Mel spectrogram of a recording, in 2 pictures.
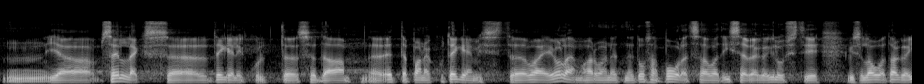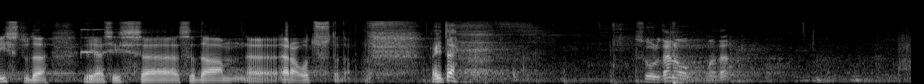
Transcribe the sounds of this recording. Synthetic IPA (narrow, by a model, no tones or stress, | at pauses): jɑse̞lːekst̪e̞ɡ̥e̞likːṵlt̪ˑse̞d̪ɑe̞t̪ːe̞pɑnekːut̪e̞ɡ̥e̞mist̪vɑejo̞lɛmɑɑrvɑnet̪ne̞d̪o̞sɑpo̞ːlet̪sɑːvɑd̪̥isːe̞væɡ̥ɑilust̪iyselɑwɑt̪ɑɡɑist̪ud̪̥ɑjɑ̰sisse̞d̪ɑæɾʔɑo̞t̪su̥st̪ɑd̪̥ɑ | ɑjt̪ːˑæh | suːɾt̪ænumɑt̪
